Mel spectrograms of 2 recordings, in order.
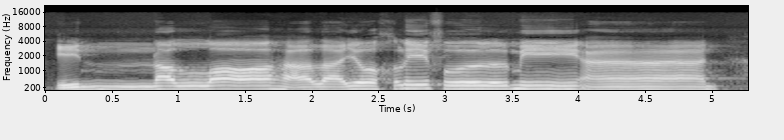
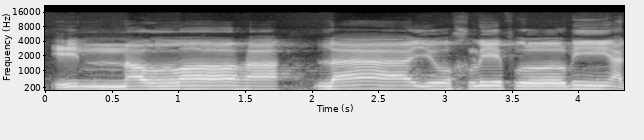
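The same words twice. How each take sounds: First: The vowel in 'la' is held short. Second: The vowel in 'la' is drawn out long. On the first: God will surely break the promise. The speaker calls it wrong. "Salahnya begini" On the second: God will never break the promise. The speaker calls it right. "La-nya harusnya dibaca ditekan panjang"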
